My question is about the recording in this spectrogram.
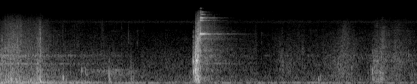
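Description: A single paintball marker shot about two seconds in: one sharp crack with a short glassy clink as it hits a glass bottle target. A few fainter knocks follow near the end.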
